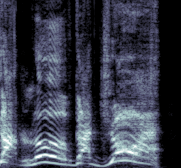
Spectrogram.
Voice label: PREACHIN, Gospel, PREACHER; ILIO; Vocal Planet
